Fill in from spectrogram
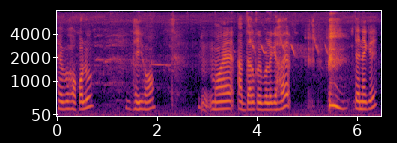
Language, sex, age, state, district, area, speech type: Assamese, female, 60+, Assam, Dhemaji, rural, spontaneous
